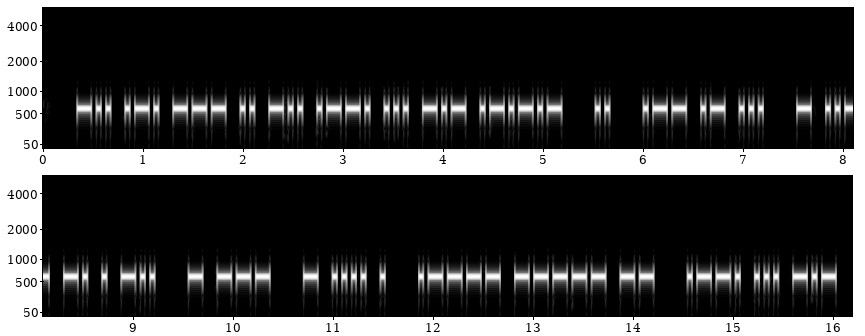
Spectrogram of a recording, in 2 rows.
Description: Morse code, heard as a keyed tone, about 25 wpm, 600 Hz. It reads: DROIDPSK. I WAS TUNED TO THE 10M PSK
